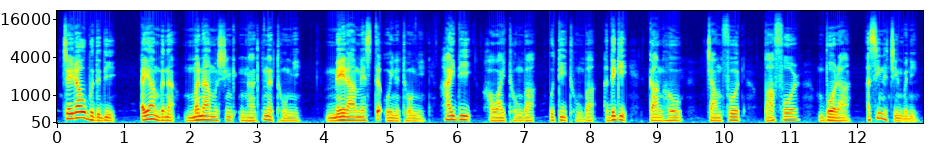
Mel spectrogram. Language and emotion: Manipuri, neutral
